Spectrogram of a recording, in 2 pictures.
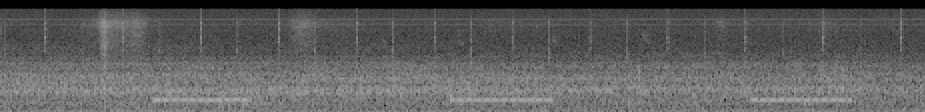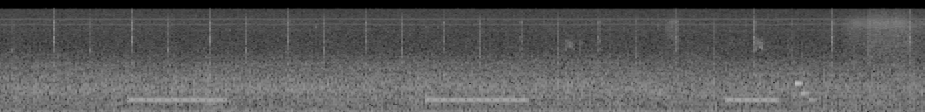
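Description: Steady rush of river water over rocks, with a low electronic beep about a second long repeating every three seconds, six times, the last one cut short. Faint regular ticking runs underneath, and a single sharp click comes near the end.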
